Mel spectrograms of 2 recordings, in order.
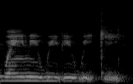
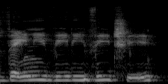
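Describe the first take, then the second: First: Each word begins with a W sound. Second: Each word begins with a V sound. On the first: The speaker calls it right. "the V's sound like W's in classical Latin" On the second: The speaker calls it wrong. "but it's incorrect"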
